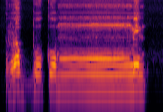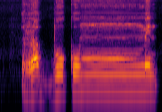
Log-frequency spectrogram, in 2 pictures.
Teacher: را کو موٹا پڑھیں گے, با کو سختی سے پڑھیں گے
